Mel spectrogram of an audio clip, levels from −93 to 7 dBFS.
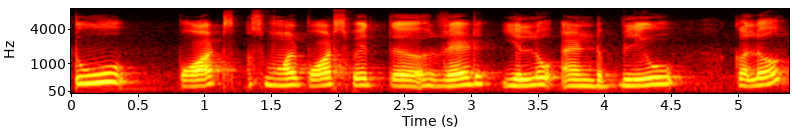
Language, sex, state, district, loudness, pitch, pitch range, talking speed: English, female, Gujarat, Valsad, -18 LUFS, 195 Hz, 175-215 Hz, 110 wpm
